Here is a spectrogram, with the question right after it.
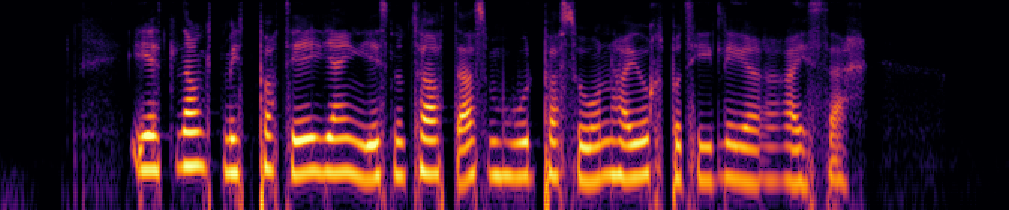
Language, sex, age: Norwegian, female, 18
